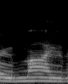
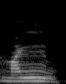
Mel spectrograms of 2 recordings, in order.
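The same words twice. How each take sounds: First: "Mayim" said MA-yim; "Mayim" with the accent up front; first-syllable stress. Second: "Mayim" said ma-YIM; "Mayim" with the accent shifted to the end; last-syllable stress. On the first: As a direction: hit the MA of "Mayim", light ending. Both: Shown as a demonstration. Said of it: "Why not hit the last syllable?".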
